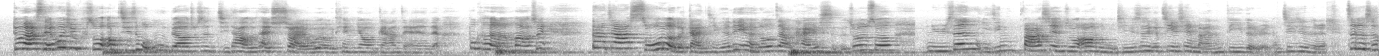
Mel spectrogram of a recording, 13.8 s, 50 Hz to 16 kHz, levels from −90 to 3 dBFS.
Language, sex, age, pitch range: Chinese, female, 10-29, 240-315 Hz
